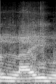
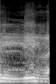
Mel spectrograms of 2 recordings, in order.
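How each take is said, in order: First: "لائیو" with the vowel of eye; long-i pronunciation. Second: "لیو" with a short i, as in give; short-i pronunciation. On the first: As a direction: say "لائیو" to rhyme with five. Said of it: "وہ لائیو ہوتا ہے". ("لائیو"، آئی کی لمبی آواز کے ساتھ) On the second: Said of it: "یہ لیو ہے یہاں پر". ("لیو"، چھوٹی اِ کی آواز کے ساتھ) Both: Shown as a demonstration.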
